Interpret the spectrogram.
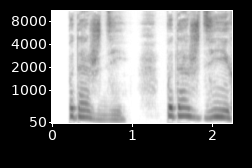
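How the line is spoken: Wanting to plead. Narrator (Russian): хотела взмолиться Пегги

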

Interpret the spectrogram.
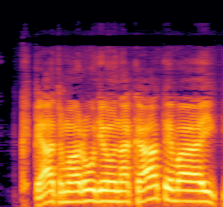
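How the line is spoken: Shouting from one side. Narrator (Russian): кричали с одной стороны

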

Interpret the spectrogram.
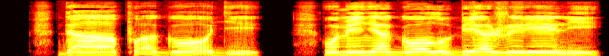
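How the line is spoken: Wheezy, melancholy. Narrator (Russian): Тоскливо хрипел он

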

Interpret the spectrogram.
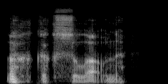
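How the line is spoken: Whisper. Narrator (Russian): прошептал мсье Пьер

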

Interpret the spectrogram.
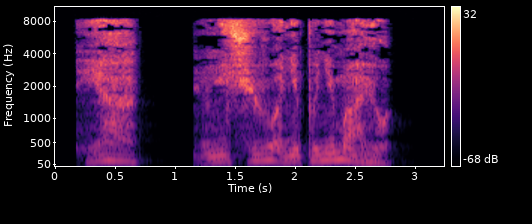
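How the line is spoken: Hoarse, choked. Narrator (Russian): хрипло, удушенно заговорила она

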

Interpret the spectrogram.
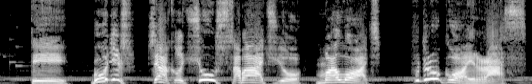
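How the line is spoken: Menacing question. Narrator (Russian): грозно спросил Фагот

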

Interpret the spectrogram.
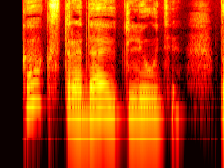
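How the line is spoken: Whispered. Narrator (Russian): прошептала она

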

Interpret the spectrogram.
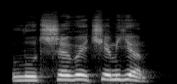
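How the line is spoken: Hissed. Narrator (Russian): прошипел его величество

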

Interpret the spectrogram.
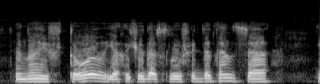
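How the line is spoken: Deafening laughter. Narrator (Russian): оглушительно захохотал

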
